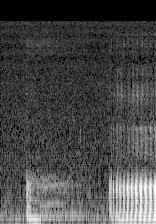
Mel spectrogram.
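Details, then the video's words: Pug snoring softly while sleeping: a low, faint whistling breath, then a louder, rougher rasping snore that builds toward the end. "Pug Snoring"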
